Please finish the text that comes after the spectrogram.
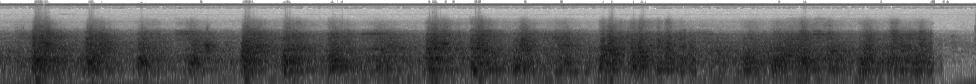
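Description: A train runs through the closed Llanrhaeadr station on the former Denbigh, Ruthin and Corwen line without stopping, heard from on board as loud rhythmic wheel thumps and clatter repeating steadily before cutting off.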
